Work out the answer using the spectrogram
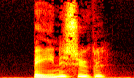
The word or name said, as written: banecykel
